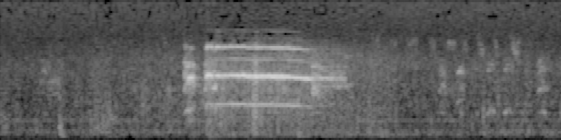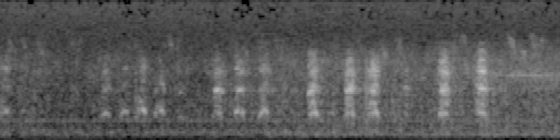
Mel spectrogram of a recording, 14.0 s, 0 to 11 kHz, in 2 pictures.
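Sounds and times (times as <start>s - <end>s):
rooster crowing: 2.3s - 4.5s.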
